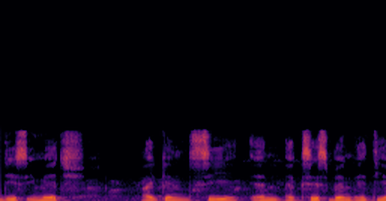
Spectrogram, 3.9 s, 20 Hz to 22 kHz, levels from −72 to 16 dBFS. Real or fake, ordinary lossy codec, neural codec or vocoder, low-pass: real; none; none; none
